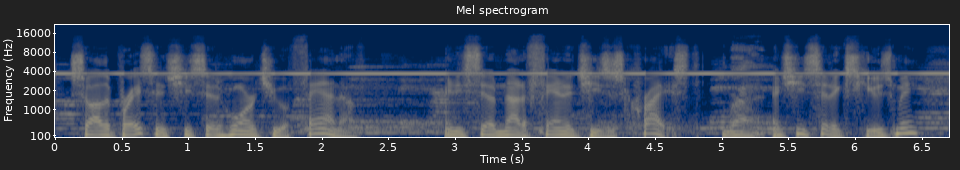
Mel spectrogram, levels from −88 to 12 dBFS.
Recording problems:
squashed, flat; somewhat, background pumping
high-pitched whine; loud; throughout; 3.5 kHz, 2 dB below the speech
voice in the background; noticeable; throughout; 15 dB below the speech

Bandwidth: 14.5 kHz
